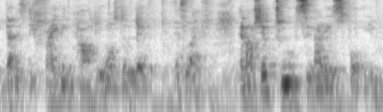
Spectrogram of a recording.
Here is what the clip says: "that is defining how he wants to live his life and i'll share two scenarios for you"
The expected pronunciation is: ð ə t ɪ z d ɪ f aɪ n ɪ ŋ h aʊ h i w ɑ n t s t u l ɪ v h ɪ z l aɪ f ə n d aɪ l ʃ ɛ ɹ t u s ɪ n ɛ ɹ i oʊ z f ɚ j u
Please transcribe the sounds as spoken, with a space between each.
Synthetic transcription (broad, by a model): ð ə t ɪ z d ɪ f aɪ n ɪ ŋ h aʊ h i w ɑ n t s t u l ɪ v h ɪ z l aɪ f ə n aɪ l ʃ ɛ t u s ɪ n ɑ ɹ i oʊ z f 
